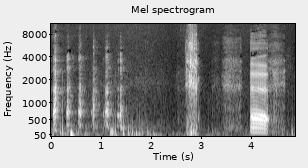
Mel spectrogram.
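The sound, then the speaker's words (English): A human voice mimics a rooster, starting with a quick run of clucking pulses, then a breathy burst, and ending on a loud, sustained crow-like call. “But if you remove it, he starts making rooster noises.”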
